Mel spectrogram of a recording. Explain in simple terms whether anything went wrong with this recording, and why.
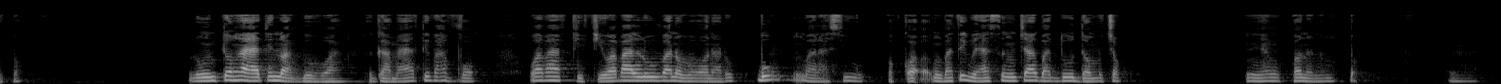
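Yes, something went wrong. The whole recording sounds hissy and grainy from start to finish. The speech has a rough, fizzy edge, and the start of each sound feels smeared. Nothing is heard above about 10.6 kHz, so the brightest part of the sound is simply gone. The likely cause is heavy Vorbis compression. Squeezing the file this hard forces the coder to throw away the top end and replace fine treble detail with noise.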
